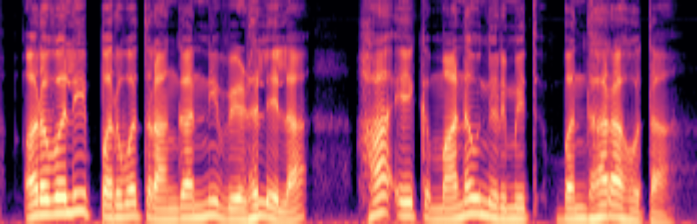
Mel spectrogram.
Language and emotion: Marathi, neutral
